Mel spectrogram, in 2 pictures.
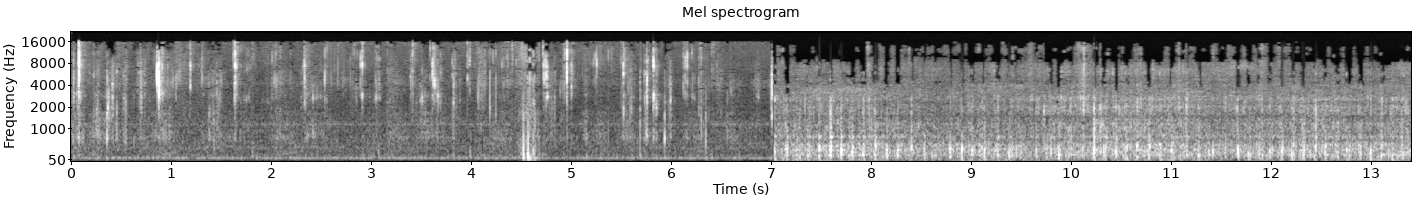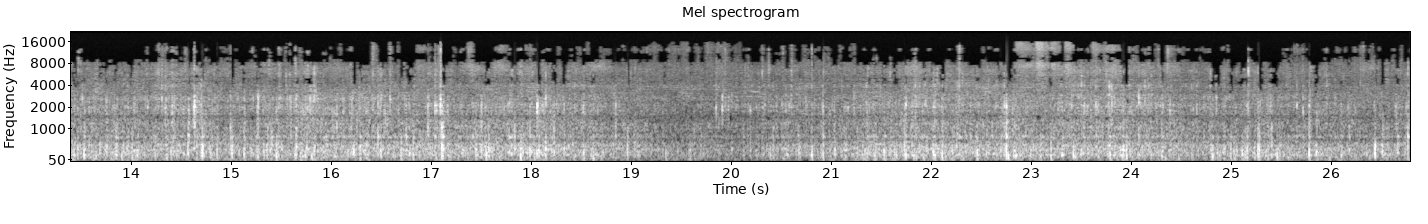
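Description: Chewing and biting sounds with scattered clicks and one sharp knock about four and a half seconds in. Then, about seven seconds in, heavy rain takes over: a dense, steady crackling downpour that sounds like fireworks popping.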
